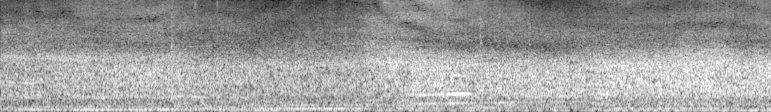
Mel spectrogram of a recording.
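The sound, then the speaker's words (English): Steady low rumble of road traffic at a street corner with a crosswalk signal, as a truck swings wide through a turn. Engine and tyre noise stay loud and continuous throughout, with no clear separate pass-by. “Whoa. That truck swung wide.”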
